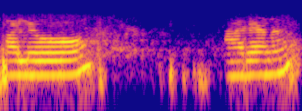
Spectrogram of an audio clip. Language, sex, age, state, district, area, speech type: Malayalam, female, 60+, Kerala, Thiruvananthapuram, urban, conversation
